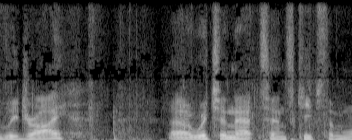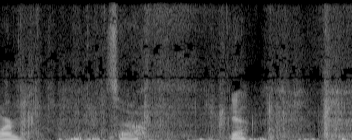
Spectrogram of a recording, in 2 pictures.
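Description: A man talks calmly, close to a microphone.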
